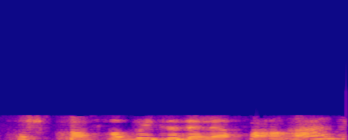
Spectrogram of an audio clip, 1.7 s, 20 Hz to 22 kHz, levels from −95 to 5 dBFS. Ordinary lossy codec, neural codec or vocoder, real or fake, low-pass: AAC, 16 kbps; none; real; 7.2 kHz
